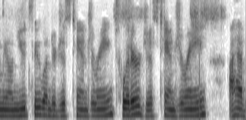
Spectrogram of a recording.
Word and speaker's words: Tanjareen: the show um official tangerine is my name on facebook and instagram tangerine is not spelled like the fruit it's spelled t-a-n-j-a-r-e-e-n like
